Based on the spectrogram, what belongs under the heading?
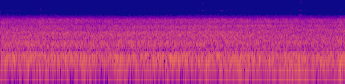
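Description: Indian Railways LHB passenger coaches rolling past along the platform: a steady rumble of steel wheels on the rails.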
